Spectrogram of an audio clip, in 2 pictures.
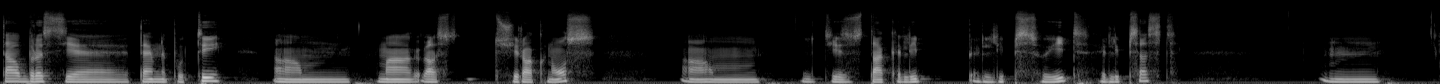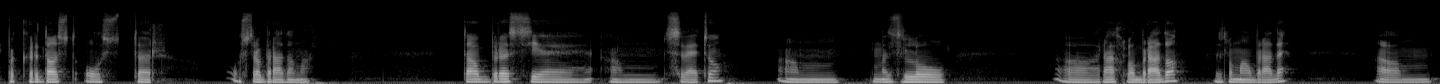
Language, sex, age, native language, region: Slovenian, male, 18-29, Slovenian, Gorenjska region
